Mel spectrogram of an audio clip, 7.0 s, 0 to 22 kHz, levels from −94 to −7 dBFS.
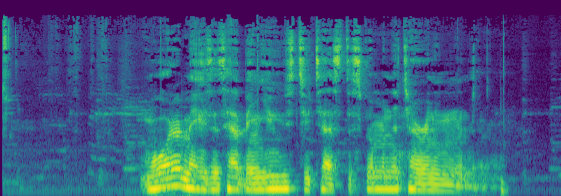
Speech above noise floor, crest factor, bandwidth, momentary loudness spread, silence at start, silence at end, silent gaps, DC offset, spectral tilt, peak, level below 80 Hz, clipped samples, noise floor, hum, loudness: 39 dB; 16 dB; 16.5 kHz; 19 LU; 0 s; 0.7 s; none; under 0.1%; -4.5 dB/octave; 0 dBFS; -44 dBFS; under 0.1%; -54 dBFS; none; -15 LUFS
